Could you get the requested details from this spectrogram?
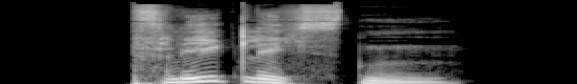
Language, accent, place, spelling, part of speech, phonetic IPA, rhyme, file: German, Germany, Berlin, pfleglichsten, adjective, [ˈp͡fleːklɪçstn̩], -eːklɪçstn̩, De-pfleglichsten.ogg
- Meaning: 1. superlative degree of pfleglich 2. inflection of pfleglich: strong genitive masculine/neuter singular superlative degree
